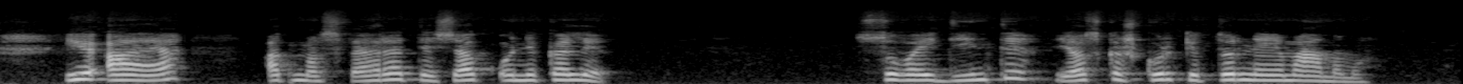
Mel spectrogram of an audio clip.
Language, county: Lithuanian, Klaipėda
